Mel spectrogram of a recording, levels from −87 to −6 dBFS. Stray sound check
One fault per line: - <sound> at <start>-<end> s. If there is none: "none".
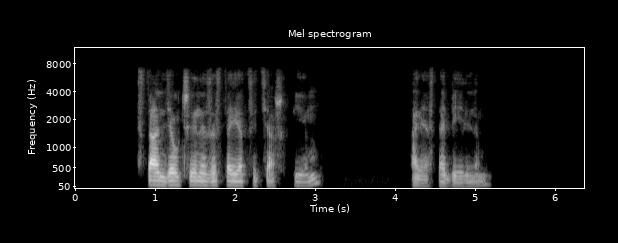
none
